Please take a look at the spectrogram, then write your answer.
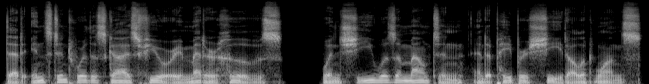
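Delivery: usual speaking voice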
